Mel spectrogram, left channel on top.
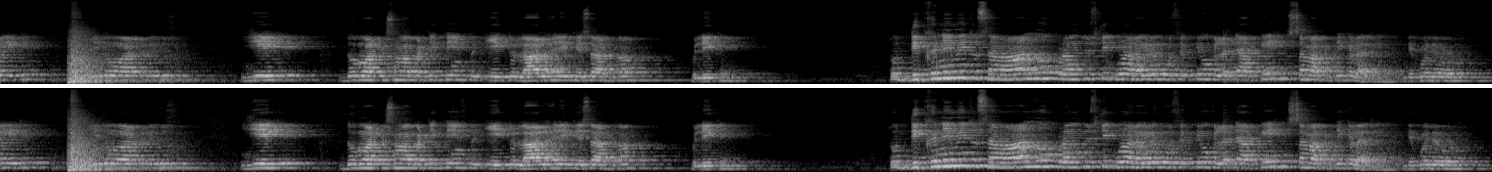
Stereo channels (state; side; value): normal; both; correlation 0.65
